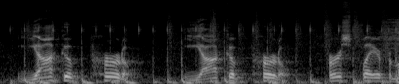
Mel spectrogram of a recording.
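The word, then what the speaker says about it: Jakob Pöltl: look at his name you might think jacob poltel but it's jakob pertl jaaka purtle first player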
